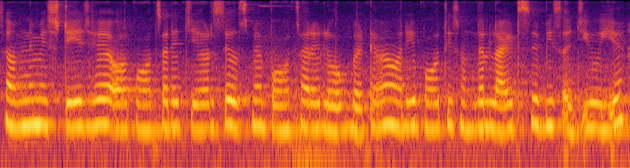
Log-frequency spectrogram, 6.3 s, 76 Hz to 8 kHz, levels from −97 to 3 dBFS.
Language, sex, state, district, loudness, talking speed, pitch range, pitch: Hindi, female, Odisha, Sambalpur, -14 LUFS, 245 wpm, 225-245 Hz, 235 Hz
